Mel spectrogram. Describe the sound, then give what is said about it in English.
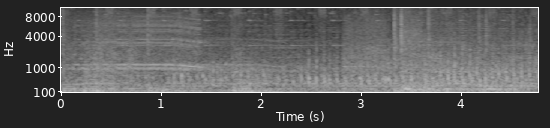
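A helicopter roars past low, nose dipped, flying forward and sideways down a slope a few feet above the ground, its rotor thumping in a steady, heavy rhythm beneath a dense, rushing whine of engine and wind. No one speaks. “The pilot dips the chopper's nose and powers the aircraft forward, maneuvering sideways down the slope, a few feet above the ground.”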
